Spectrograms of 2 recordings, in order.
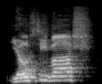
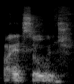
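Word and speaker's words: Iosivas: Like, I had no idea how to pronounce this guy's name, and then I was actually watching the Patriots game. Yosivash.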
